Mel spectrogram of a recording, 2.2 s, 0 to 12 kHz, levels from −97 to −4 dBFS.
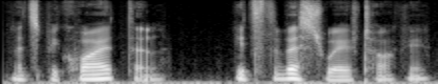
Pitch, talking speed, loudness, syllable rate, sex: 135 Hz, 275 wpm, -18 LUFS, 6.3 syllables/s, female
